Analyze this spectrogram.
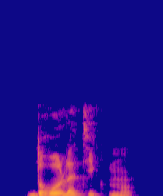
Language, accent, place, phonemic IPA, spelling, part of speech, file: French, France, Lyon, /dʁɔ.la.tik.mɑ̃/, drolatiquement, adverb, LL-Q150 (fra)-drolatiquement.wav
- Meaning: humorously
